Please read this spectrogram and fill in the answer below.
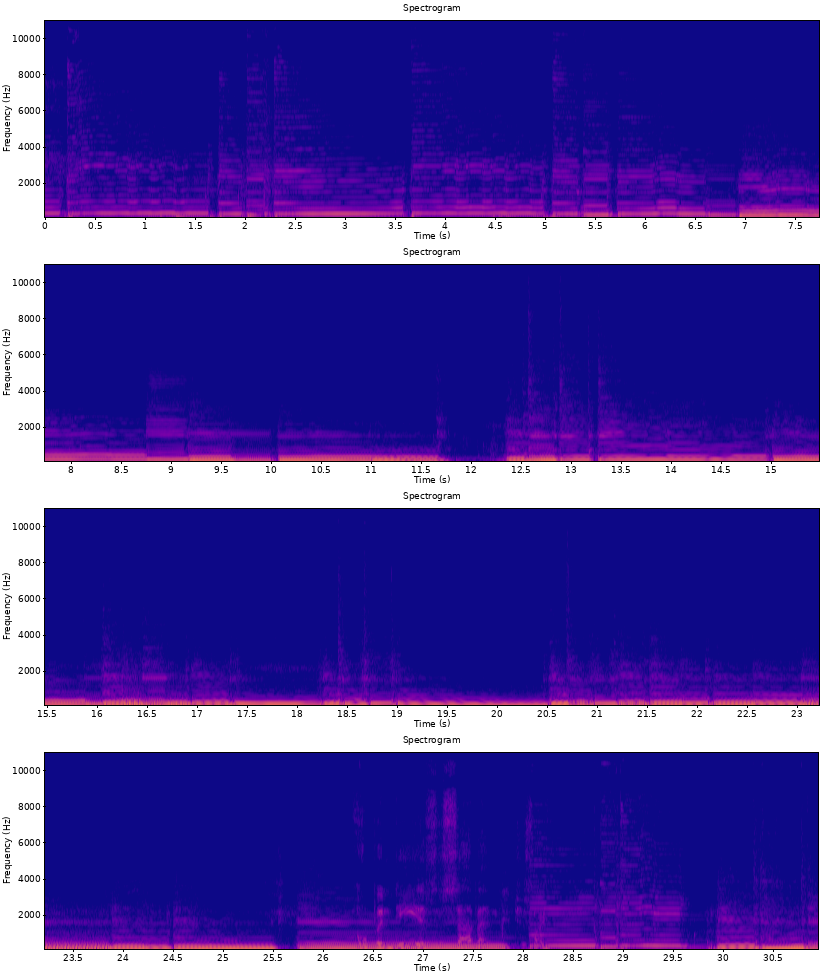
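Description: Thinline Telecaster-style electric guitar playing single-note blues phrases in E minor around the open position, with vibrato on some held notes. There is a brief gap about twelve seconds in, and the lower notes that follow are louder.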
